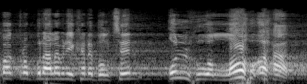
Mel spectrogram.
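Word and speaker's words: قُلْ هُوَ اللَّهُ أَحَدٌ: আল্লাহ পাক রাব্বুল আলামন এখানে বলছেন কুলহু আল্লাহু আহাদ। এখানে কফ দিয়ে পড়ছেন কিন্তু অনেকেই ভুল করে উচ্চারণ সঠিক না হওয়ার কারণে তারা পড়ে কাফ দিয়ে।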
